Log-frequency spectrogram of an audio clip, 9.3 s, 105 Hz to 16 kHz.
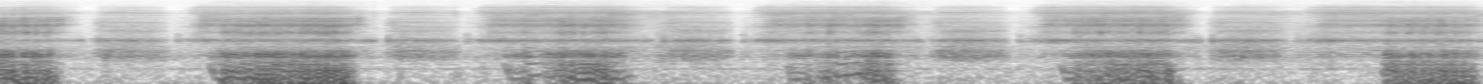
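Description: Rhythmic low rattling snores, about 17 breath cycles a minute, with a steady room hum in the background.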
